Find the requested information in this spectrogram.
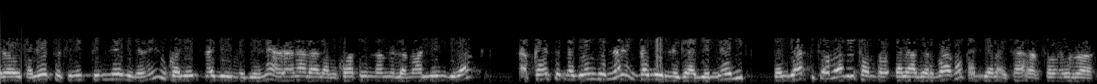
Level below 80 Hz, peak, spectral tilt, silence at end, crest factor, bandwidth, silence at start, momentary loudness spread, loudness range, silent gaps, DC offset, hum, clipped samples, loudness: -78 dBFS; -8 dBFS; 1.5 dB/octave; 0.05 s; 14 dB; 3.7 kHz; 0 s; 5 LU; 2 LU; none; under 0.1%; none; under 0.1%; -23 LUFS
